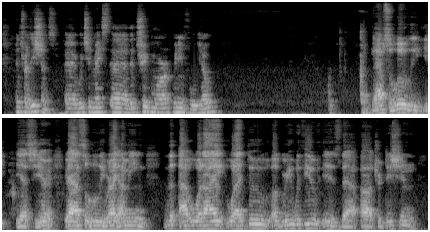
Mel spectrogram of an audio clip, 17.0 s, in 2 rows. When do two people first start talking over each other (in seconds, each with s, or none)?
none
